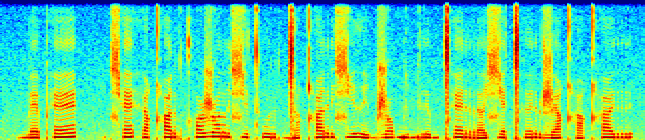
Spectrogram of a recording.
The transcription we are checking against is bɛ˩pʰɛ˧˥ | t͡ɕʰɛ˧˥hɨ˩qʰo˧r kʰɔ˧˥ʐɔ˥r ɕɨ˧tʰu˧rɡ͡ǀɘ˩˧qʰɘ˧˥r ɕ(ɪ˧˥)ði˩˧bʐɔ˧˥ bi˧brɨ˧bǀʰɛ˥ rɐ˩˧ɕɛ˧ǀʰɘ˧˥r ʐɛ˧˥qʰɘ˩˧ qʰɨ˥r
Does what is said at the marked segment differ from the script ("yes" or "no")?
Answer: yes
